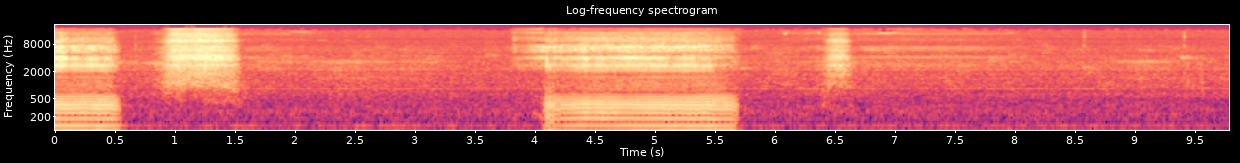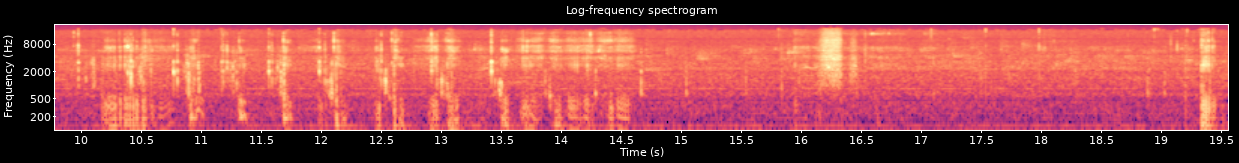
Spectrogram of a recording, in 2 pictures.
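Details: Benjamin the French Bulldog snoring indoors: a short snore at the start and a long buzzy one near five seconds, then a run of soft clicks and snuffles.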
